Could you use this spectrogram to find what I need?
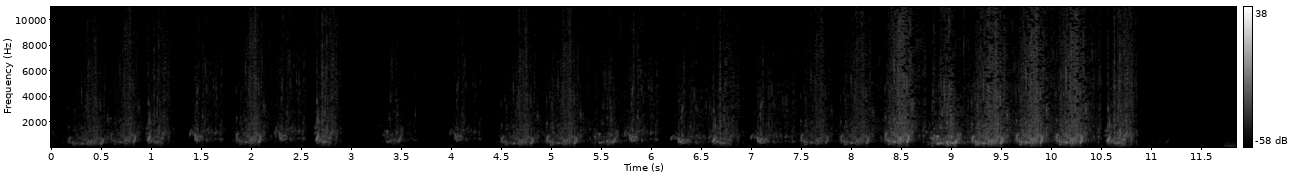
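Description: Water swishes and splashes with each swimming stroke.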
